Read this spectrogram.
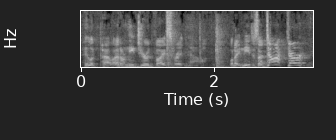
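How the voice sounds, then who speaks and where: A man's voice: a little high, wildly swooping pitch, fairly quick, crowd noise, noisy background. An irate, short-fused father. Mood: furious. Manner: belligerent, shouting complaints. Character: irate father stuck waiting, short-tempered man. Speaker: waiting-room patient's father. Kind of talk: sitcom acting.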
